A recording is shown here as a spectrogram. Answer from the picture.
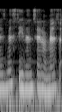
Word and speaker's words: Stephenson: my name is miss stevenson or ms s um preferably this ass because some other students tend to pronounce stevenson steffensen or any other weird combination they come up with but i prefer this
